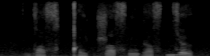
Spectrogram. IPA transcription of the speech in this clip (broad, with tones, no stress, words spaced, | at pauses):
də˧˩˧sˤ ǃə˨˩t͡ʃe˦˥sˤ ŋɡe˧sˤdʲə˥˧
